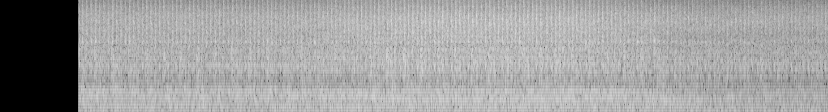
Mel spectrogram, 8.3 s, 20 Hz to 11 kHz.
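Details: Mitsubishi 4B11 engine: steady, regular knock about three per second over a hissy idle, even throughout; internal knock of unclear source.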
